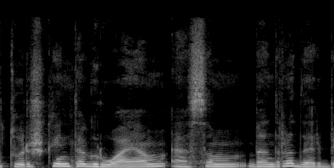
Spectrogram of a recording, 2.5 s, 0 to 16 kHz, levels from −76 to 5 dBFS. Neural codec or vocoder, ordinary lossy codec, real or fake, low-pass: none; AAC, 64 kbps; real; 14.4 kHz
